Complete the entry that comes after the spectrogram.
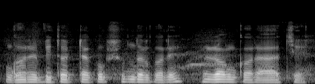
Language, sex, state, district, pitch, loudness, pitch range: Bengali, male, Tripura, Dhalai, 110 Hz, -19 LUFS, 105-115 Hz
